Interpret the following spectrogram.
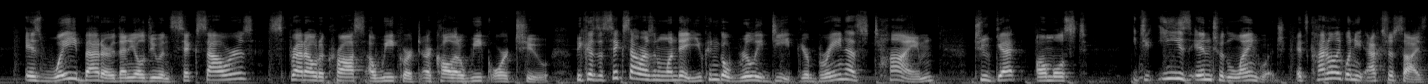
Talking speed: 225 wpm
